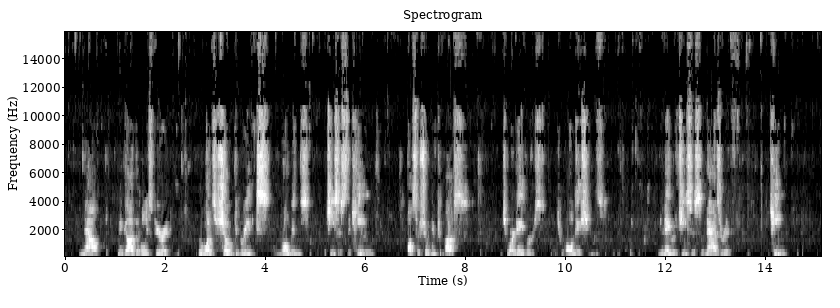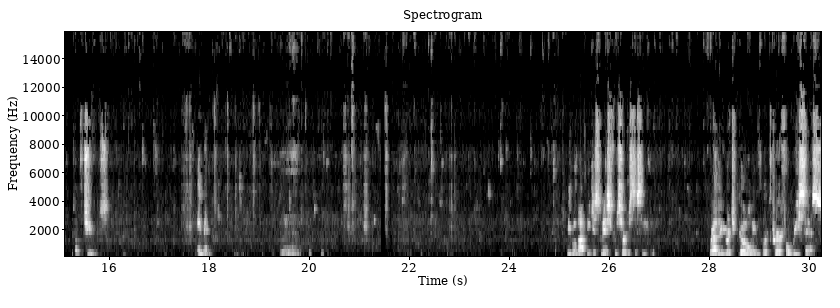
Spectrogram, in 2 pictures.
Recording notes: Please enjoy this recording of our entire Good Friday Service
